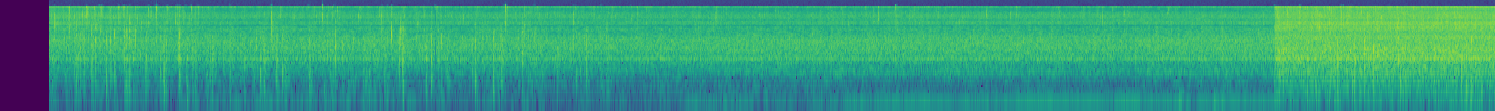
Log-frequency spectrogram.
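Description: Rain falling on and around floodwater, with many individual drops ticking close by and a faint low hum in the middle. About thirteen seconds in it cuts abruptly to the louder, steady rush of fast-flowing brown floodwater.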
